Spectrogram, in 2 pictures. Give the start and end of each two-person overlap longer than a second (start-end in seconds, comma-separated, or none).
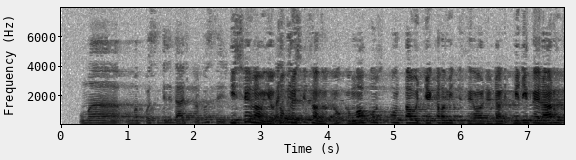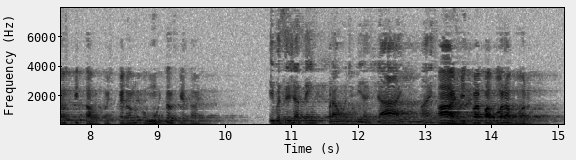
none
